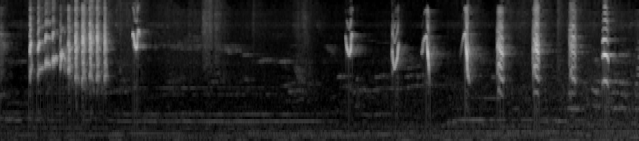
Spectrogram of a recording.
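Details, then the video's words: Long-tailed shrike singing, used as a lure to get a lazy bird singing: a fast rattling trill of about ten notes, a pause, then evenly spaced sharp chirps roughly every third of a second, over faint hum. "Pancingan Cendet Gacor Untuk Menaikkan Birahi cendet Malas Bunyi"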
